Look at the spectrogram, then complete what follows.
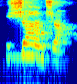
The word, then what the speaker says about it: genre: right mystery or thriller so genre it's not gen gendra it's gendra see while reading it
